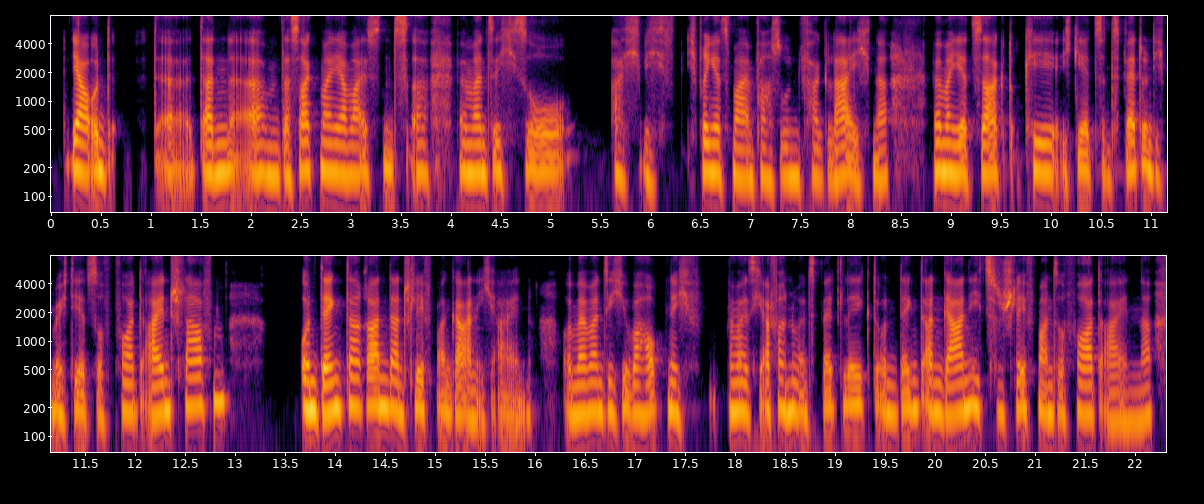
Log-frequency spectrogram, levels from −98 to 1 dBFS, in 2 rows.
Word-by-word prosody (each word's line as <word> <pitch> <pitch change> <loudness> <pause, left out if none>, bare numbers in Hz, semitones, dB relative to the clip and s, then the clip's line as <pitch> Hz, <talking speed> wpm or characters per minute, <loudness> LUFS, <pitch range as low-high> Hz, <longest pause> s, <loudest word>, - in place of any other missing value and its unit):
Ja, 195 -5 +7
und, 180 - +2 0.4
äh, 190 -2 -4
dann, 175 +1 +4 0.2
ähm 170 -1 +1
da 165 - -1
sagt 190 +6 +1
man 180 -1 +3
ja 170 -1 +2
meistens, 170 +3 -2
äh, 175 0 -3 0.3
wenn 180 -3 0
man 175 0 +3
sich 175 0 -4
so 90 - -2 0.4
ach, 170 - -3
ich 140 - -7
ich 145 -5 -7 0.2
ich - - -10
bringe 180 -2 +3
jetzt 170 -6 -1
mal 160 -1 +2
einfach 155 0 -3
so 160 +4 -5
'nen 160 0 0
Vergleich, 155 -2 -1
ne? 150 +1 -1 0.5
Wenn 185 0 +4
man 180 - +5
jetzt 175 - +1
sagt: 175 - +1
„Okay, 180 -3 -1
ich - - -6
gehe 95 - 0
jetzt 95 - -4
ins 150 - -7
Bett 185 - 0
und 180 - +1
ich 150 - -11
möchte 165 - -2
jetzt 90 - -2
sofort 175 +5 -3
einschlafen“ 205 +6 +2 0.7
und 190 -2 +7
denkt 190 +3 +6
daran, 205 -1 +4
dann 190 -3 +2
schläft 100 - -2
man 90 -2 -2
gar - - +3
nicht 145 -2 -7
ein. 175 -3 -6 0.3
Und 170 - -1
wenn 175 0 +4
man 180 0 +1
sich 175 -3 -3
überhaupt 175 +2 -1
nicht 180 -4 -2 0.2
wenn 180 - 0
man 185 -1 +2
sich 165 - -5
einfach 190 +1 +1
nur 180 0 +2
ins 165 - -5
Bett 100 0 -5
legt 105 0 -2
und 175 -1 -2
denkt 190 0 0
an 180 -1 +1
gar 170 +2 +4
nichts, 200 0 +1
dann 175 - -4
schläft 180 +2 0
man 170 - 0
sofort 170 +1 -1
ein, 145 0 -4
ne? 160 +3 -3
175 Hz, 205 wpm, -24 LUFS, 160-185 Hz, 0.7 s, Ja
